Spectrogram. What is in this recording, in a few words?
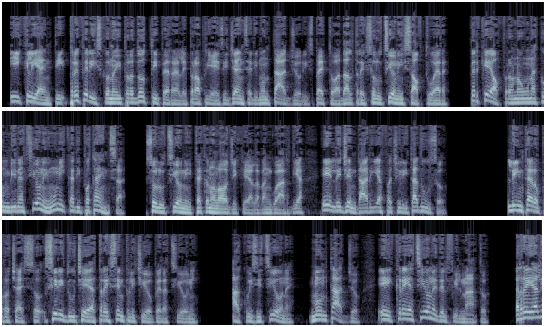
italian male corporate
